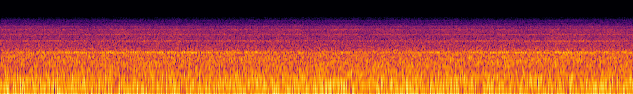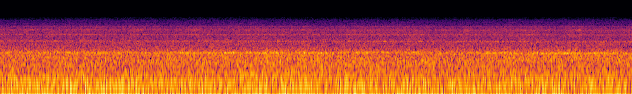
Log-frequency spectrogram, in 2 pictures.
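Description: Jet engines roar steadily with a constant whine.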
